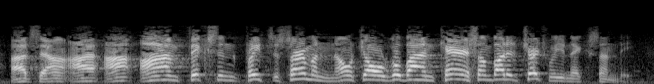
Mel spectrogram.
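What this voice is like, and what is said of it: Strong regional accent. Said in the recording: “my accent was even worse then than it is now ... They couldn't understand what I was saying”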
